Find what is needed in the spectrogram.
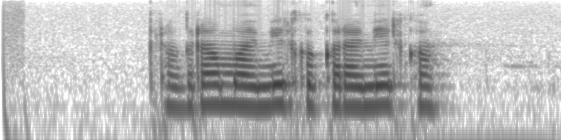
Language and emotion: Russian, neutral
